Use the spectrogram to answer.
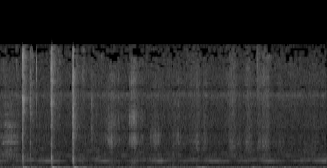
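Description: Typing on a computer keyboard while looking up a website, a few sharp key clicks near the start followed by lighter, scattered tapping, fairly faint and without speech.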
